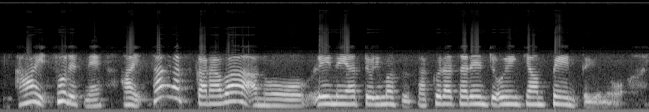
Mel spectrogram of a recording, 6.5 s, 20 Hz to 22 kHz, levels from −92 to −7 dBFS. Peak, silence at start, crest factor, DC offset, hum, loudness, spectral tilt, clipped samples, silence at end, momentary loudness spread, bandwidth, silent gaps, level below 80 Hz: -14 dBFS; 0.1 s; 14 dB; under 0.1%; none; -26 LUFS; -6 dB/octave; under 0.1%; 0 s; 7 LU; over 20 kHz; none; -54 dBFS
